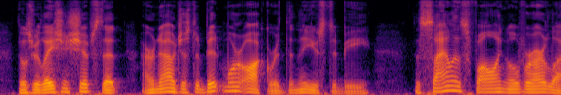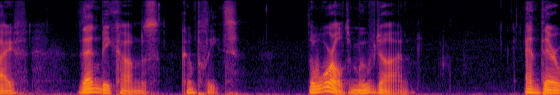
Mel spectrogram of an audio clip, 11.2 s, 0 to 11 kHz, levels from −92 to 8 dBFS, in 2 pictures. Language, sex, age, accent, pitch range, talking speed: English, male, 50-69, American, 80-115 Hz, 160 wpm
